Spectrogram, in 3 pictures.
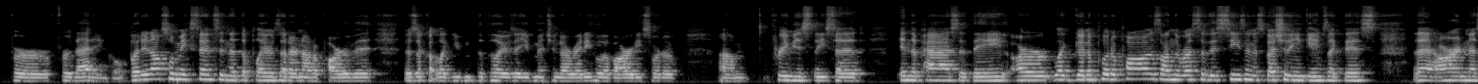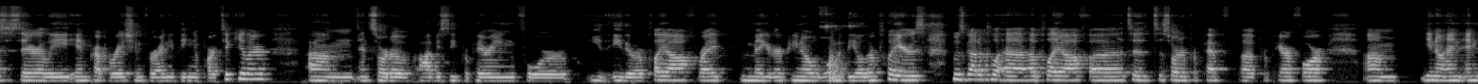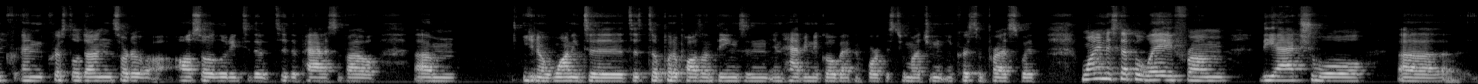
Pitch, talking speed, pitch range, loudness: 175 Hz, 215 wpm, 165-190 Hz, -22 LUFS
